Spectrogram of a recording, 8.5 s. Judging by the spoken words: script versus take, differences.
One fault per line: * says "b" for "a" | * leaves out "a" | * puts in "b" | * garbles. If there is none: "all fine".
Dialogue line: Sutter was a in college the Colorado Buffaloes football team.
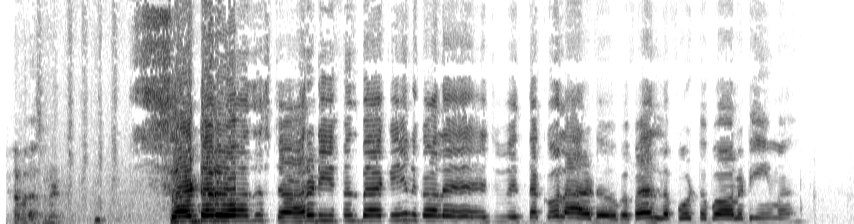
* puts in "star defensive back"
* puts in "with"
